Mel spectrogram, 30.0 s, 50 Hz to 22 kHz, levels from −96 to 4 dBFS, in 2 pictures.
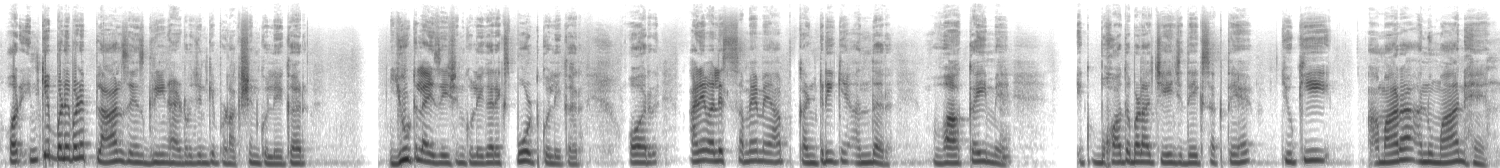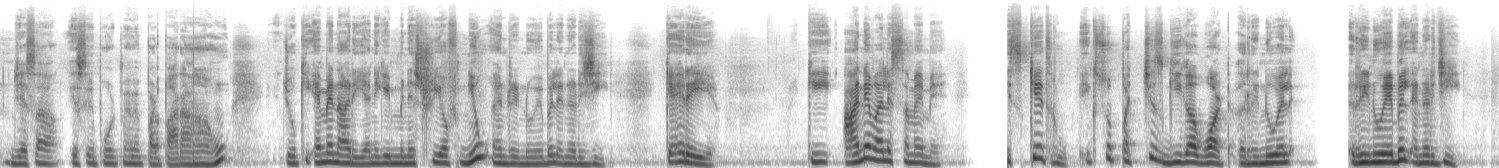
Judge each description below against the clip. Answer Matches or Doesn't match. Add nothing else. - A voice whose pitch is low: Doesn't match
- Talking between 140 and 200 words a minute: Matches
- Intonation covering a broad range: Doesn't match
